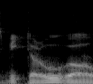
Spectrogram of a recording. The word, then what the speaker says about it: Victor Hugo: I switch to Spanish Victor Hugo I used to call him Victor Hugo like American pronunciation but it's Victor Ugo which is the Portuguese oh Victor is resting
